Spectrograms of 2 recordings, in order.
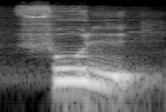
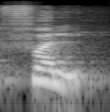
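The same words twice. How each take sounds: First: The vowel after the f has its full length. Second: The vowel after the f is cut short. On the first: The speaker calls it right. "It's full" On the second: The speaker calls it wrong. "So do not reduce the timing for this fa. It's not full"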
